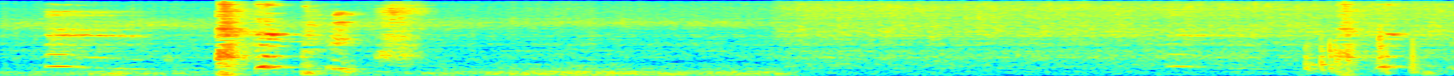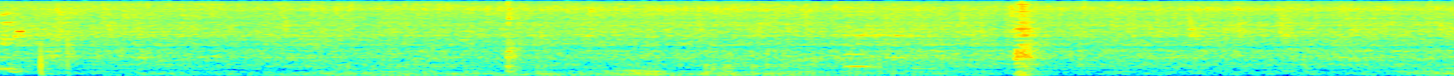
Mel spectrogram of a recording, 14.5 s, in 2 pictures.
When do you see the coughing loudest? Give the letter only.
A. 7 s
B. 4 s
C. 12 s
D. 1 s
D.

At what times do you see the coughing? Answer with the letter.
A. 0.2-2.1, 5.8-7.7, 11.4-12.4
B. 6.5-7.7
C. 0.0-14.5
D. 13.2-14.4
A.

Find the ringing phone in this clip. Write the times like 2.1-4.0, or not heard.
6.5-7.7.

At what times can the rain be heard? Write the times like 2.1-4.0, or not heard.
0.0-14.5.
